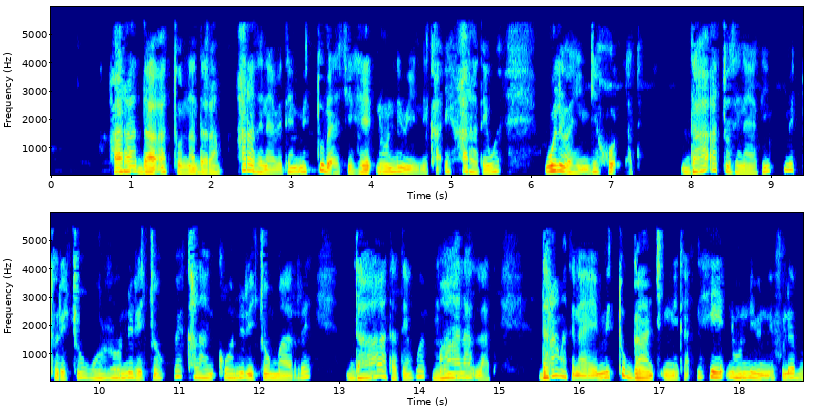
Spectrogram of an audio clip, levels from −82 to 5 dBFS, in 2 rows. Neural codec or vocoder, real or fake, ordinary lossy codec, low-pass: vocoder, 22.05 kHz, 80 mel bands, WaveNeXt; fake; MP3, 32 kbps; 5.4 kHz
